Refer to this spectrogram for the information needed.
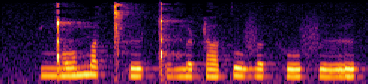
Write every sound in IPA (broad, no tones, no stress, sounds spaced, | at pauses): ŋ͡ǃ o m ɐ ǀʰ ɨ ɡ͡ǃ ɵ n̪ ɵ ʈ ɐ t̪ u v ɵ t̪ʰ u f ɨ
